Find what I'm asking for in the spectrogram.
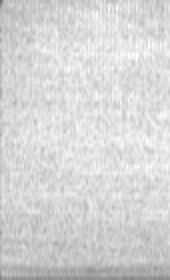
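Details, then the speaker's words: Freshly installed single-cylinder engine on a modified ride-on mower, battery just wired, throttle and choke cables not yet hooked up: catches after cranking and settles into steady even buzzing run; normal start. "Well, that's awesome. Well, it's a runner. That's good. Well, we knew it was a runner, but it's a runner on this."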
